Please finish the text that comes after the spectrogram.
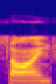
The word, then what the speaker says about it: sign: That's why there's a silent G in there. Never, ever sign for anything, people.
